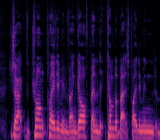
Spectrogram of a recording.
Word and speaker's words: Van Gogh: We established a couple of weeks ago that Van Gogh isn't pronounced Van Gogh, it's pronounced Van Gogh.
